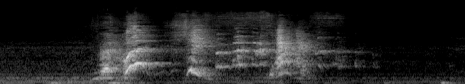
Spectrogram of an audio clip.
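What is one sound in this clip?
A woman screams in fright close by.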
